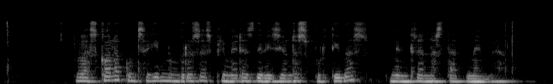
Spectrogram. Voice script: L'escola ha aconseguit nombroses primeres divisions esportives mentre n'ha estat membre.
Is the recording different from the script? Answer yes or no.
no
